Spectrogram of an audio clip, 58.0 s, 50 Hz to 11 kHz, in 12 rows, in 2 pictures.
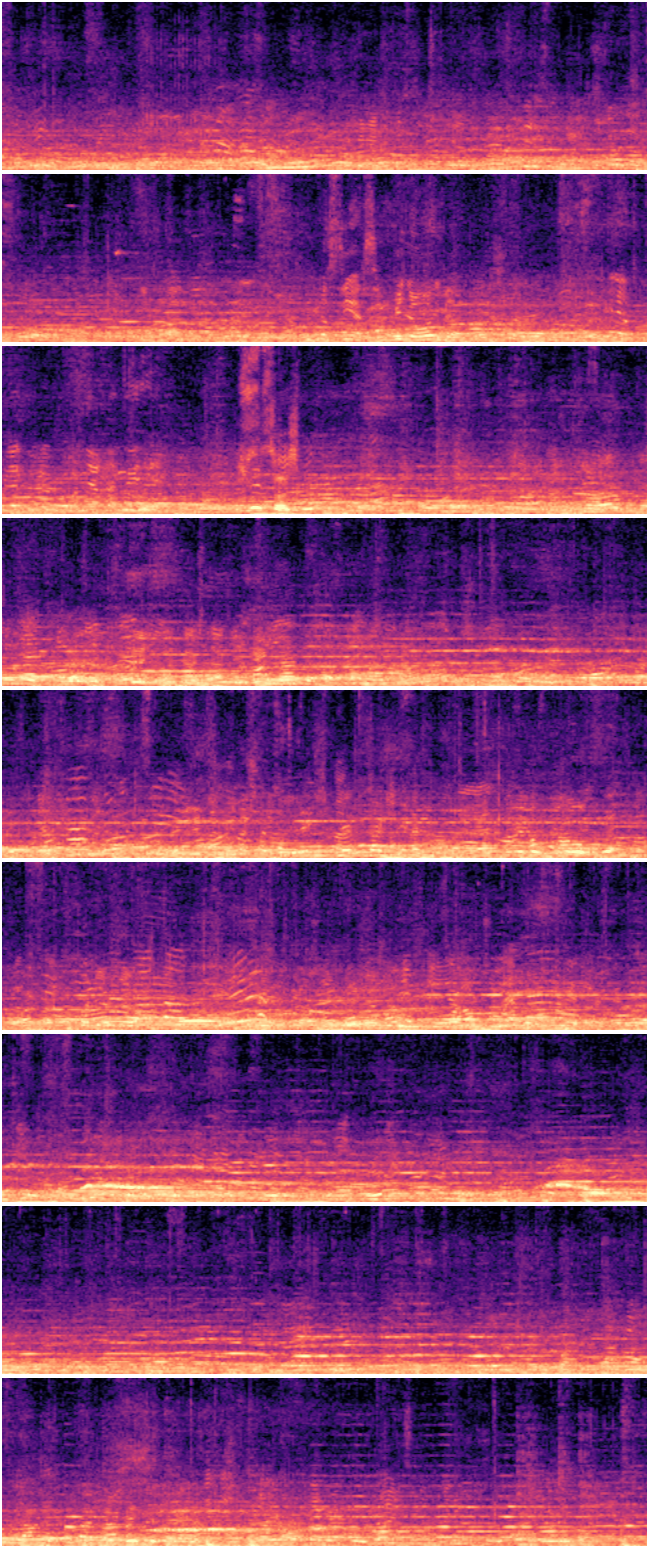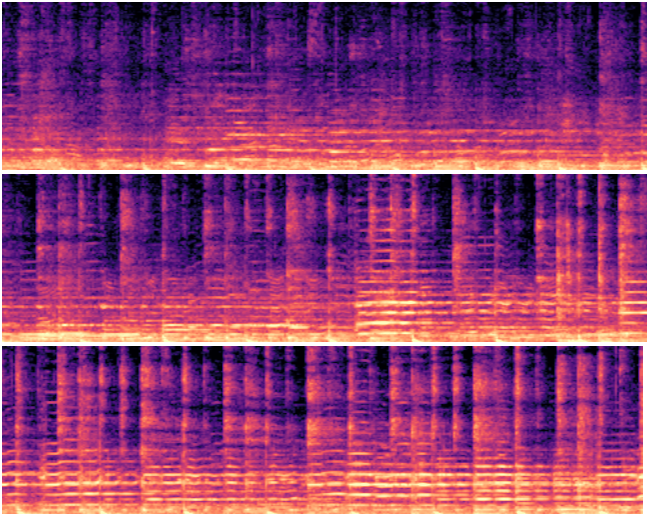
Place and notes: {"title": "Bruxelles, Belgium - The commercial artery", "date": "2018-08-25 13:55:00", "description": "The awful rue Neuve ! Long and huge commercial artery, henceforth the same as all cities. Crowded with walkers, bad street musicians, people who enjoy the sun and feel good.", "latitude": "50.85", "longitude": "4.35", "altitude": "18", "timezone": "GMT+1"}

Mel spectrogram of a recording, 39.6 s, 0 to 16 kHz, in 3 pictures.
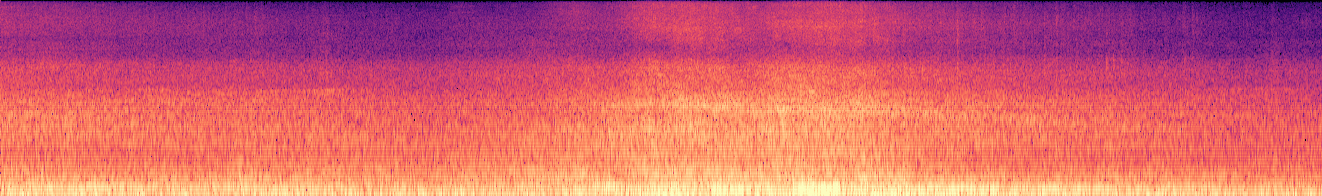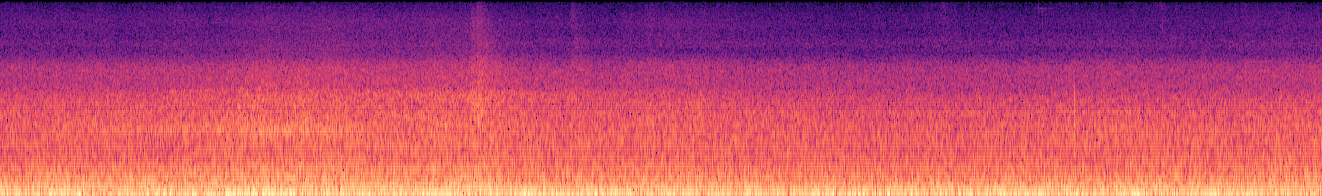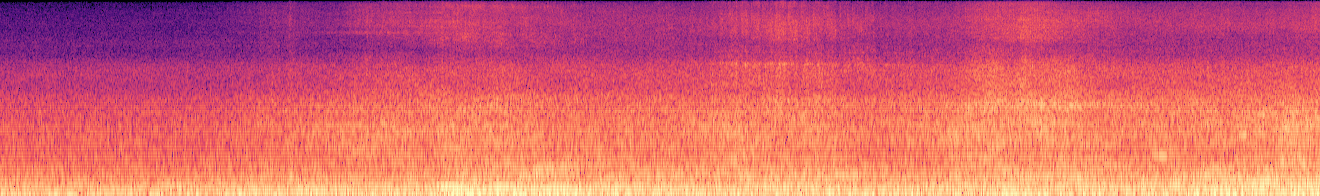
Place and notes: {"title": "Hsinchu City, Taiwan - Traffic Noise", "date": "2013-09-24 18:19:00", "description": "Train traveling through, Traffic Noise, Sony, PCM D50 + Soundman OKM II", "latitude": "24.80", "longitude": "120.98", "altitude": "26", "timezone": "Asia/Taipei"}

